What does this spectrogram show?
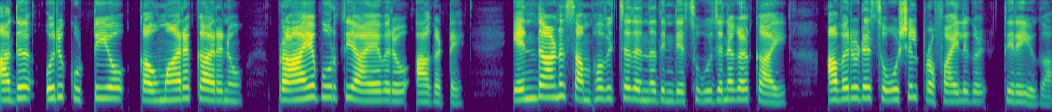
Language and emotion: Malayalam, neutral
